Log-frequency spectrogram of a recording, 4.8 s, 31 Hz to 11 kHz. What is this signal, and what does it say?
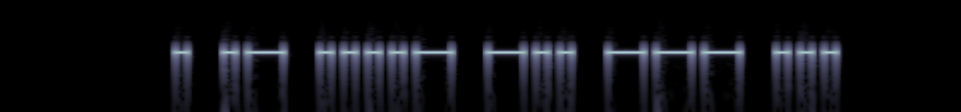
Morse code, heard as a keyed tone, about 20 wpm, 700 Hz. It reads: EA4DOS
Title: 2023 SOTA Activator Call Signs - 20wpm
